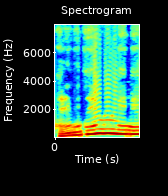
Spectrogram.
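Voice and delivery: high, loud, eerie ghost moan; ghostly ooh. Acted. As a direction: wail it like a spooky ghost. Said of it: "I just got shivers".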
